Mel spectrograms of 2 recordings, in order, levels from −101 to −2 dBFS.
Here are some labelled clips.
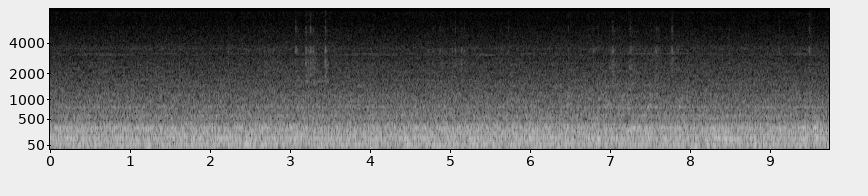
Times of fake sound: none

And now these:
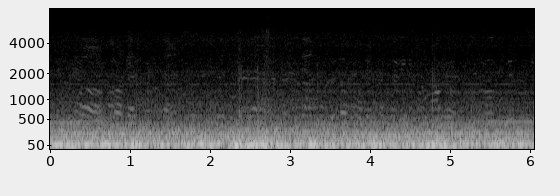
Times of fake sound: 1.2-3.2 (vocoder, BigVGAN v2)

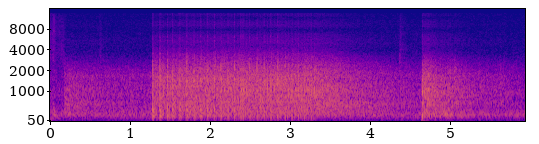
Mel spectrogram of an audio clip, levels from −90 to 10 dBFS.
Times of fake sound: none

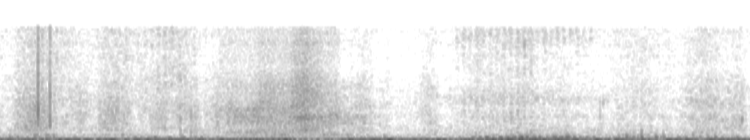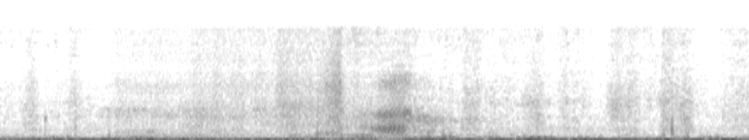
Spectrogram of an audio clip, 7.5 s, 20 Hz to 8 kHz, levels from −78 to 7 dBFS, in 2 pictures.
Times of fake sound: 1.1-1.7 (codec, ZipCodec); 4.3-5.8

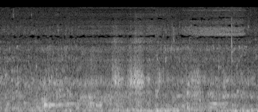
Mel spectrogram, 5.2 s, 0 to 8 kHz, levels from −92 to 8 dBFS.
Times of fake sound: 1.6-3.1 (autoencoder, DAC-VAE)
